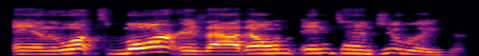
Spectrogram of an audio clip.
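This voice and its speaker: Woman as a plain-spoken cowpoke, bright forceful voice, slightly high, folksy, stubborn, old-time Western radio play. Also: normal speed. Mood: reluctant. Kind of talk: 1950s Western radio drama acting.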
